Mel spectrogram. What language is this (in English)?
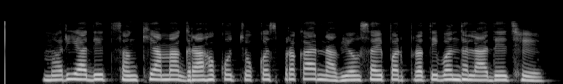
Gujarati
